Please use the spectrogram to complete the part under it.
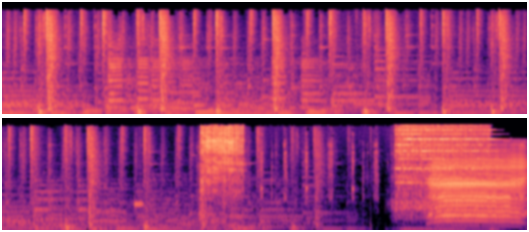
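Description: Radio show jingle for a Thai program about the Pomodoro technique: rhythmic, punchy musical notes with a steady beat, then a noisy burst and a loud, wavering bleat-like cry at the end.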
